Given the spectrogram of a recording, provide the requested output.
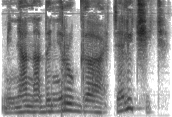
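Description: A woman voicing a smug, teasing dark male lord in an audiobook, speaking low and soft, often near a whisper. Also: measured pace.

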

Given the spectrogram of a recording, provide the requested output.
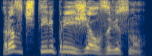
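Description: A male narrator plays a brash, mocking mechanic full of criminal slang in an audiobook, raising his voice above its natural pitch. The high voice swings widely in pitch at a moderate pace, in a dry, studio-quality recording.

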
